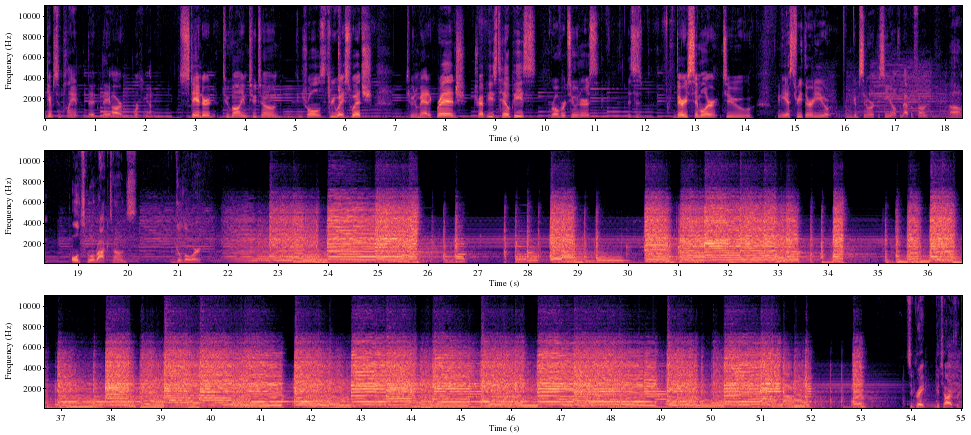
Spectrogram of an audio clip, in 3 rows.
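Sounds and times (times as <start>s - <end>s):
overdriven electric guitar riffs: 0.0s - 13.3s, 15.2s - 55.0s.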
